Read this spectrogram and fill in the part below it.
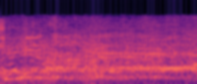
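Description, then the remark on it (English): A dense movie theater crowd yells and cheers at once during a film scene of a character riding a chicken like a horse, a steady, loud wall of overlapping shouts and whoops with no pauses across the whole two seconds. “And during the scene, the movie theaters start getting trashed. People are yelling.”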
